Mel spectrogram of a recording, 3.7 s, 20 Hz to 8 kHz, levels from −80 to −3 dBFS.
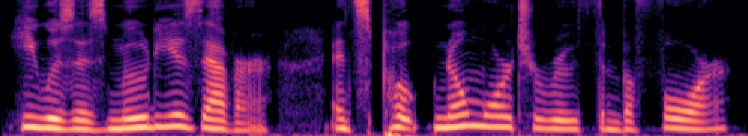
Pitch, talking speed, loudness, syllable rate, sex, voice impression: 200 Hz, 225 wpm, -17 LUFS, 5.8 syllables/s, female, very feminine, young, thin, tensed, very powerful, bright, slightly hard, clear, fluent, cute, intellectual, very refreshing, sincere, calm, friendly, reassuring, slightly unique, elegant, slightly wild, sweet, lively, strict, slightly intense, slightly sharp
